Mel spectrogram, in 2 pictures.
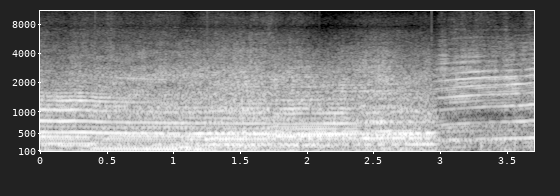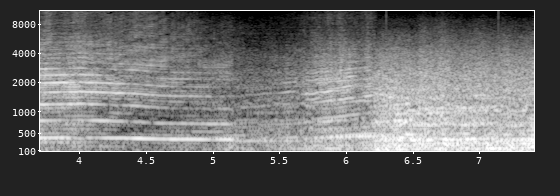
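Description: Superbike racing motorcycles at high revs on track. The engines fade about three seconds in, while one bike's note rises and then falls as it goes by. The sound builds again near the end as more bikes come through.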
